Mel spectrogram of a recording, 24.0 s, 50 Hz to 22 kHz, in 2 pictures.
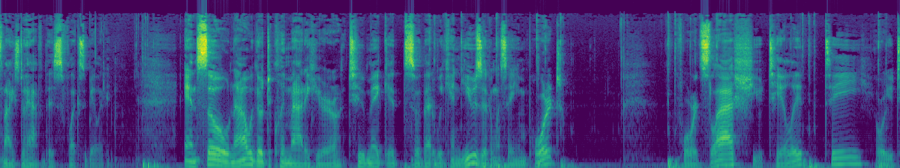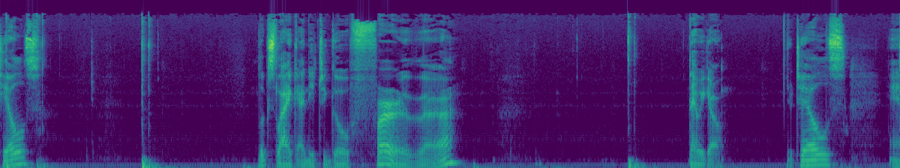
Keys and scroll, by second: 2.0 super+s, 7.2 Return.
